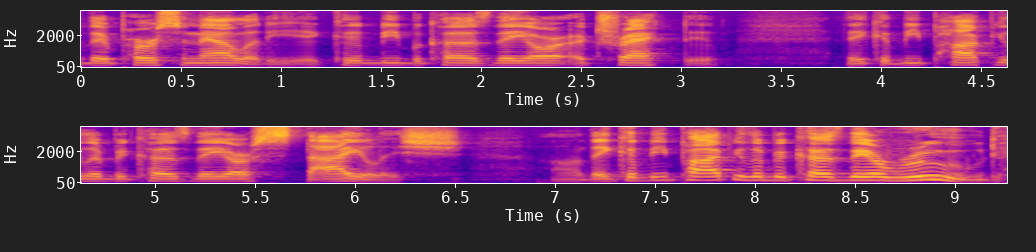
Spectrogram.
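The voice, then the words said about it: Southern US accent, slow speech. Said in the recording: “my accent. You know, I'm from the South. I'm from Georgia, and and we talk slow.”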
